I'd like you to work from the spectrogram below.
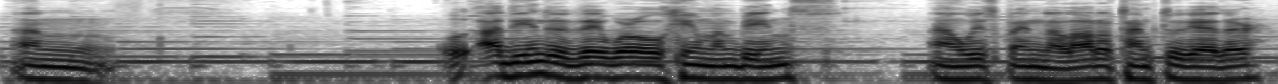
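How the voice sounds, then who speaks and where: A Mexican man in his late thirties with a low voice and fairly even intonation speaks haltingly and reflectively, sharing personal stories for a training film. He is a facilities and safety technician and staff trainer. Soft plucked guitar music plays in the background.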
